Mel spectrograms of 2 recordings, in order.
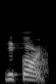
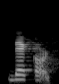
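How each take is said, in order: First: record as a verb, re-CORD; verb stress. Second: record as a noun, REC-ord; noun stress. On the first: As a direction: stress the second syllable of record. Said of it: "verb के तौर पर से देखेंगे तो हम लोग कहेंगे". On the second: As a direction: stress the first syllable of record, with a short e. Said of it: "noun में हम देखेंगे तो हम लोग बोलेंगे". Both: Shown as a demonstration.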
